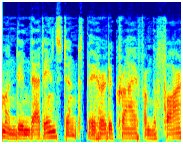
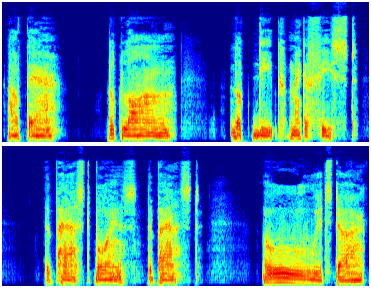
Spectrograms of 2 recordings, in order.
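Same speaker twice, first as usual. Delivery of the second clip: Mound Shroud, eerie guide; 3 semitones lower than usual. A narrator's reading. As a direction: lure the boys into the dark, in low, lingering phrases.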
